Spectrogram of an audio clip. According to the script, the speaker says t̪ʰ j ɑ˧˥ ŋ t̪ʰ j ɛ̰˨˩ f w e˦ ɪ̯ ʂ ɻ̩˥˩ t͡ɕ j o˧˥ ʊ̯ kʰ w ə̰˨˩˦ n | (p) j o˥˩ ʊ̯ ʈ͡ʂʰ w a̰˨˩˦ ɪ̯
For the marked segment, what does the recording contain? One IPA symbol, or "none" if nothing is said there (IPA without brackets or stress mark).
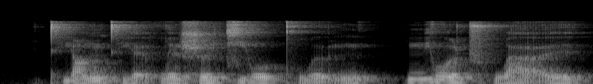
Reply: m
